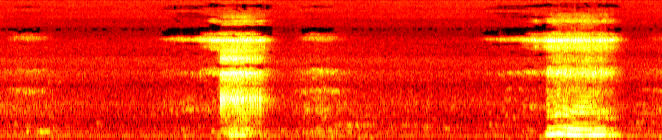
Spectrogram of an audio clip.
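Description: Two loud, rough rattling snores about three seconds apart, with quiet breathing between them and a steady low hum in the room.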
